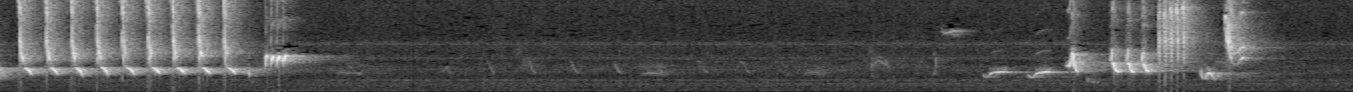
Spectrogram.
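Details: Common nightingale singing at dawn in May, original recording. A rapid burst of about ten sharp, high repeated notes ends in a brief flourish, followed by three seconds of near silence, then another quick phrase of ringing, buzzy notes.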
